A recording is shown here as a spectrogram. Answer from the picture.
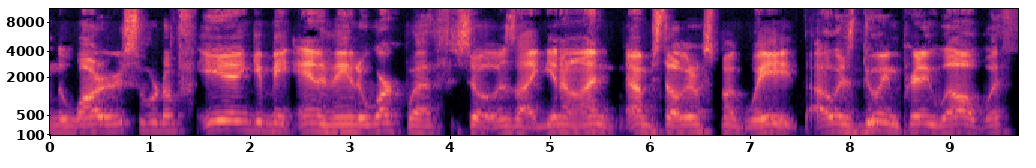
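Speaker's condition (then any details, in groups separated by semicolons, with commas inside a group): Friedreich's ataxia; diagnosed in college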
